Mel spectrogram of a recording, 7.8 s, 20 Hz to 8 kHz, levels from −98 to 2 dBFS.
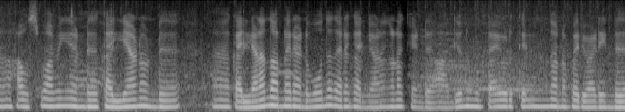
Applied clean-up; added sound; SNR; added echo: none; Crowd; 17 dB; none.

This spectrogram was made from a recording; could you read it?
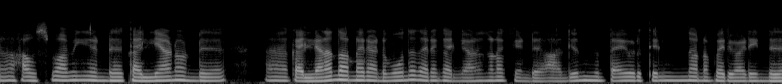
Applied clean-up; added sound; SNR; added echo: neural diffusion model UNIVERSE++.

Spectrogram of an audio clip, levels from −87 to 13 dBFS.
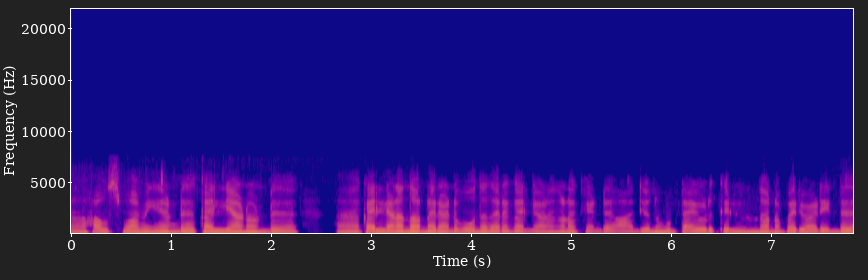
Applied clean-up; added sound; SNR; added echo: neural mask model Resemble Enhance denoiser.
